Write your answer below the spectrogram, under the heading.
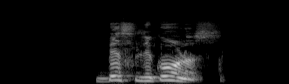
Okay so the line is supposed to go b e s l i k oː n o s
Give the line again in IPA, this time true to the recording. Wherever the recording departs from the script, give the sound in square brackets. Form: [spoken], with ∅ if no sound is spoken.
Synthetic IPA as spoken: b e s l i k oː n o s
